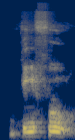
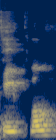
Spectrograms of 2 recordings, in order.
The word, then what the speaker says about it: Difu: Difu. It's spelled Difu. Difu. Oh, it's Difu. Yeah, that's what I thought. Okay. Yeah, even we Okay. thought it was Deepu in the beginning, Yeah.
